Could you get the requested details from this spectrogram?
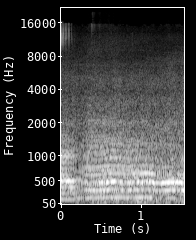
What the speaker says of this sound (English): Just listen to the cars going through the Yeomans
